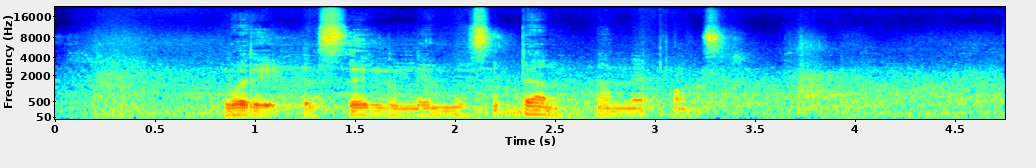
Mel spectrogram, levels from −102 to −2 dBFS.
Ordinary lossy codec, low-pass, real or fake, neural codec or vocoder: none; none; fake; codec, 44.1 kHz, 3.4 kbps, Pupu-Codec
